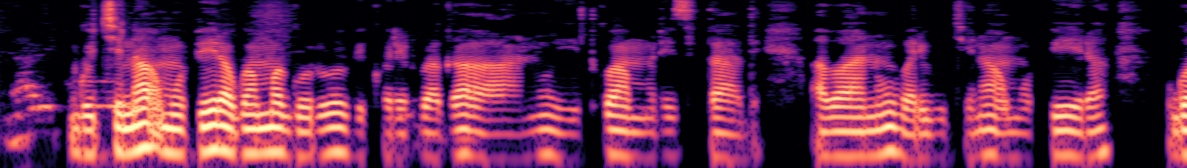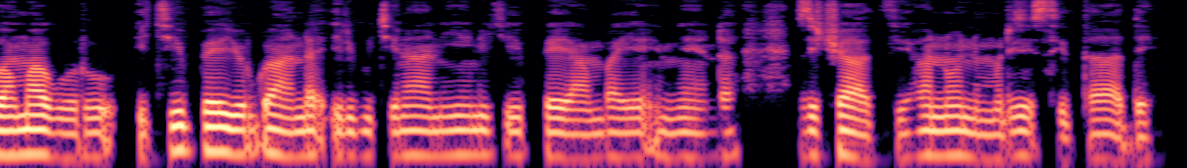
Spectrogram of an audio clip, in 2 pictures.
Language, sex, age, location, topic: Kinyarwanda, male, 18-24, Musanze, government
